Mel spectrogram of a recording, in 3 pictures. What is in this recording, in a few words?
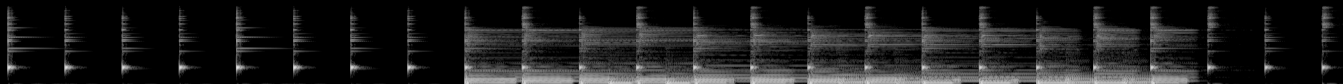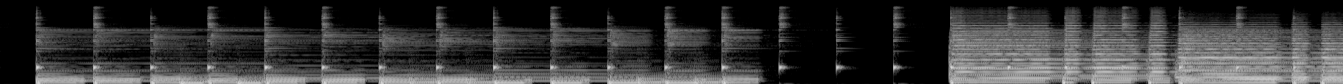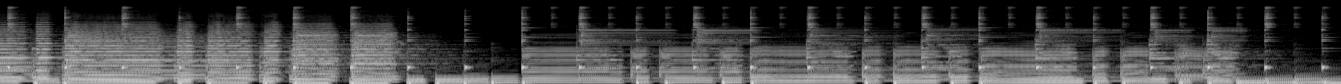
with click; Drum Kit exam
